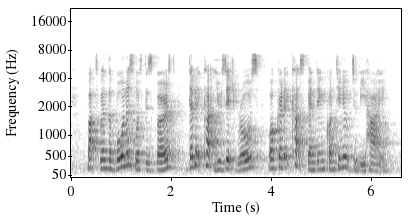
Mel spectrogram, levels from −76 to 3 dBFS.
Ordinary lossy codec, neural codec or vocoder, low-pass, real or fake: none; vocoder, 22.05 kHz, 80 mel bands, Vocos; 7.2 kHz; fake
